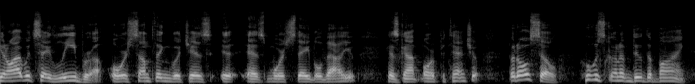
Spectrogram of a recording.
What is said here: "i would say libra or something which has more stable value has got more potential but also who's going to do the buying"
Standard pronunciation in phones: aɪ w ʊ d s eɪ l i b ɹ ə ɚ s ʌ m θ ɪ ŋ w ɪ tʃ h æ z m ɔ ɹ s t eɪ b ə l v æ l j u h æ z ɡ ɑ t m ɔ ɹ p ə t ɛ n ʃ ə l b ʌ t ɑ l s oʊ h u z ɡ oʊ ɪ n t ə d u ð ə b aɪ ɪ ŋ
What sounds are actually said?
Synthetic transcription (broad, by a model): aɪ w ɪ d s eɪ l i b ɹ ə ɚ s ʌ m θ ɪ ŋ w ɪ tʃ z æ z m ɔ ɹ s t eɪ b l v æ l j u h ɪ z ɡ ɑ t m ɔ ɹ p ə t ɛ n ʃ l b ʌ t ɑ l s oʊ h u z ɡ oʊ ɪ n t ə d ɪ ð ə b aɪ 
